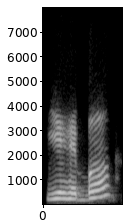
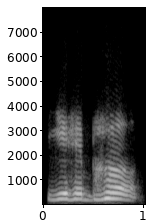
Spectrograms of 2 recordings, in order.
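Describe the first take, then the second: First: ब said unaspirated, plain b; plain ब sound. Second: भ said with a puff of breath, bh; aspirated भ sound. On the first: Teacher contrasting ब with भ, unaspirated. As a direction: say ब with no breath after it. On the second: Teacher contrasting भ with ब, aspirated. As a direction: say भ with breath released after the b. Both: Shown as a demonstration. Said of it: "सिर्फ मैं sound ले रही हूँ".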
